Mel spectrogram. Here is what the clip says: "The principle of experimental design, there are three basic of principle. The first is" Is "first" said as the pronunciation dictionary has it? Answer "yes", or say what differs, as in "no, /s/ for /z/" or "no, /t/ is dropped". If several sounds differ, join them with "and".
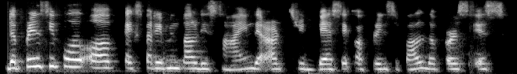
yes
